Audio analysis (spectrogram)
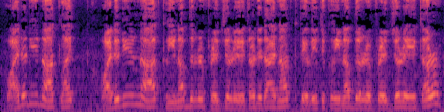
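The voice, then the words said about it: Put-on Indian accent. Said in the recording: “she actually spoke in the accent of the Indian woman ... we know that this is Indian accent.”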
